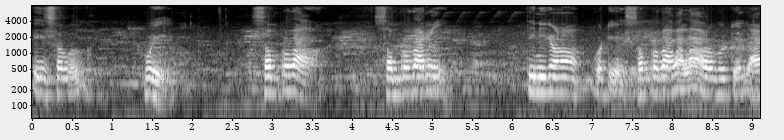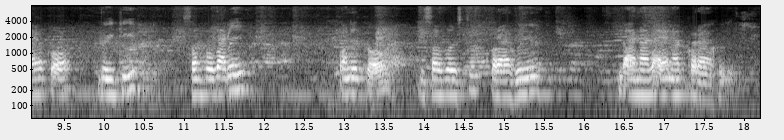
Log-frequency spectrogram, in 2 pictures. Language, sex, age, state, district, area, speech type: Odia, male, 60+, Odisha, Balangir, urban, spontaneous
